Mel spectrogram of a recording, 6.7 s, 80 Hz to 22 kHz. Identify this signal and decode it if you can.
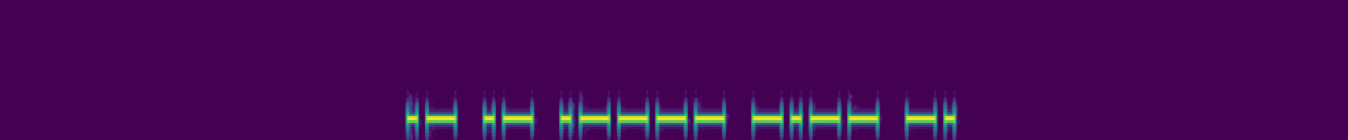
Morse code, heard as a keyed tone, about 25 wpm, 690 Hz. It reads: AA1YN
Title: USA Call Signs - 5 Characters - 25wpm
